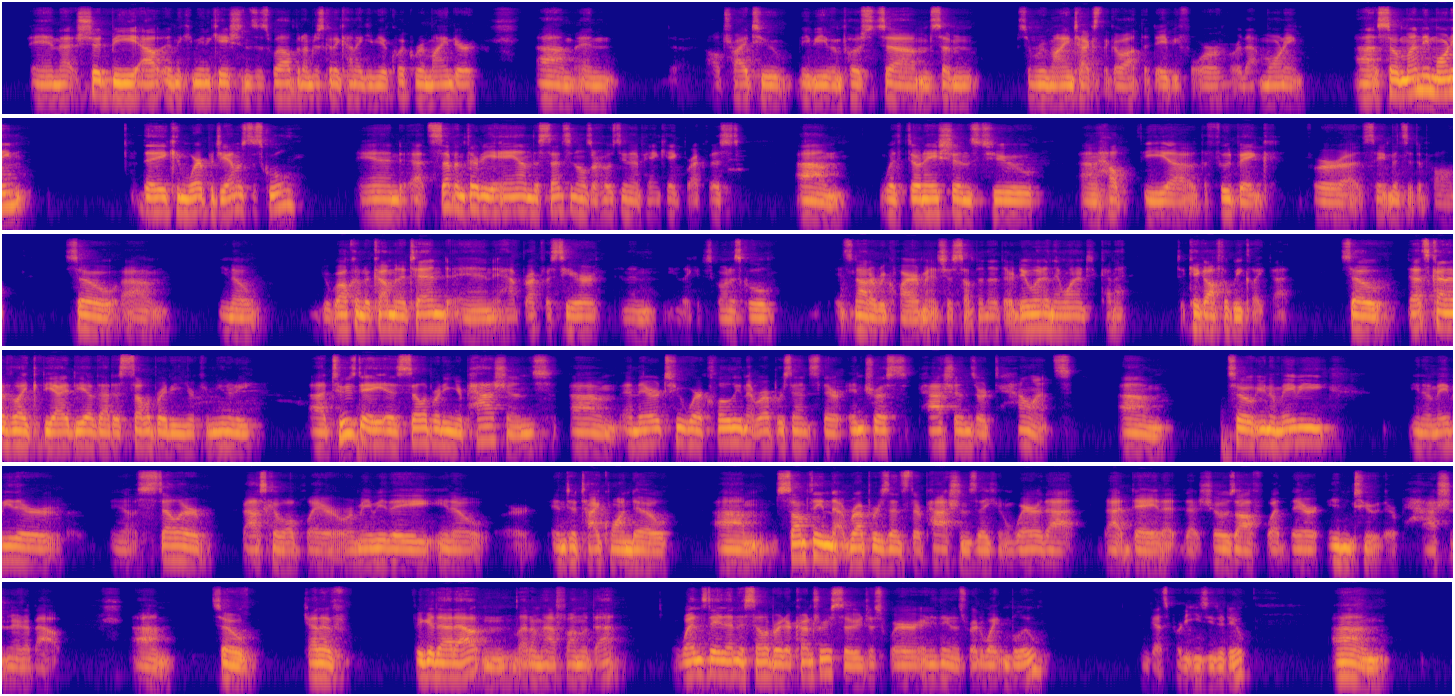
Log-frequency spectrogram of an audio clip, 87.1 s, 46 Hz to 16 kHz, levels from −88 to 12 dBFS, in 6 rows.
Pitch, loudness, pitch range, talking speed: 115 Hz, -20 LUFS, 105-125 Hz, 165 wpm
